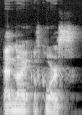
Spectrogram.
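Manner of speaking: ordinary delivery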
